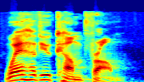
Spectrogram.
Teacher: notice also the falling tone with these questions where have you come from this makes the question sound friendly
